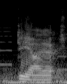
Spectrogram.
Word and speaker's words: dix: Pawn so yeah 10 in French Dix pronounced d hence didy fantastic little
